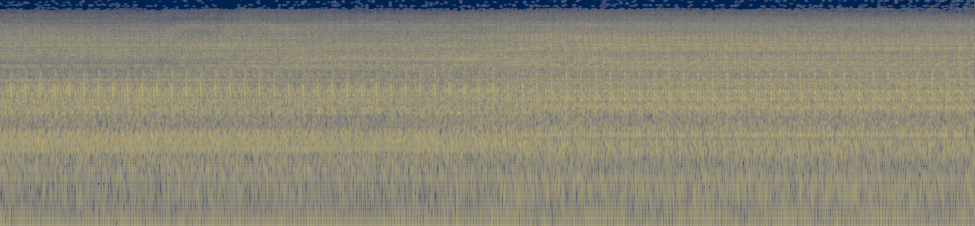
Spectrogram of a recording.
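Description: Steady idle with a sharp, regular clatter around two knocks per second, pointing to oil starvation from a dead oil pump.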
